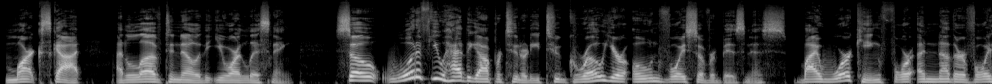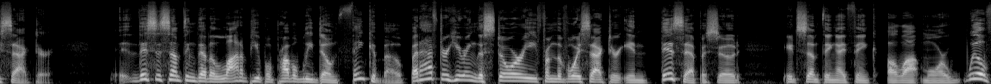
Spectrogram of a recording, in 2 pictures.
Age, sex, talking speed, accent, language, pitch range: 40-59, male, 185 wpm, American, English, 110-155 Hz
